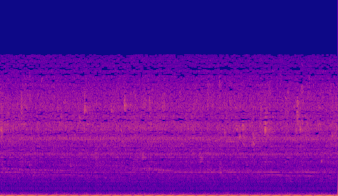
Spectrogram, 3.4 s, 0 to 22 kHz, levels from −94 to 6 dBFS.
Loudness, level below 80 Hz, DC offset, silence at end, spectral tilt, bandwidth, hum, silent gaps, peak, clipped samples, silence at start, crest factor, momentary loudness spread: -34 LUFS; -32 dBFS; under 0.1%; 0 s; -3 dB/octave; 16 kHz; 50 Hz at -35 dBFS; none; -18 dBFS; under 0.1%; 0 s; 12 dB; 1 LU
